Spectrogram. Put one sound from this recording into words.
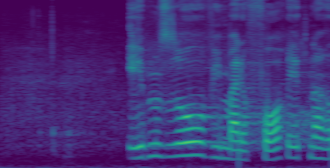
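A young woman speaks into a microphone.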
